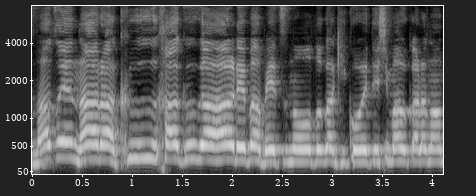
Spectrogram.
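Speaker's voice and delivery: 高めの張った声で休まず一気にまくしたてる; 落語家気取りで間を空けずに畳みかける; all in one breath. Shown as a demonstration. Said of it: "今回はもう息継ぎなしで". (息継ぎなしで一気に語る)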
